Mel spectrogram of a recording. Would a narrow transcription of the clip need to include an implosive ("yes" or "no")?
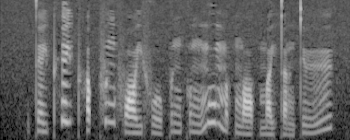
no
